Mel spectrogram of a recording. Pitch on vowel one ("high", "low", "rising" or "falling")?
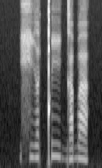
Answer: high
